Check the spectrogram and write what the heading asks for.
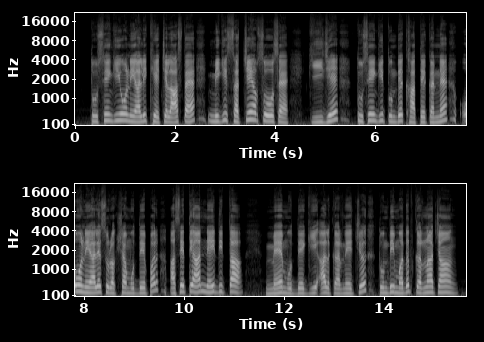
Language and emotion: Dogri, sad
